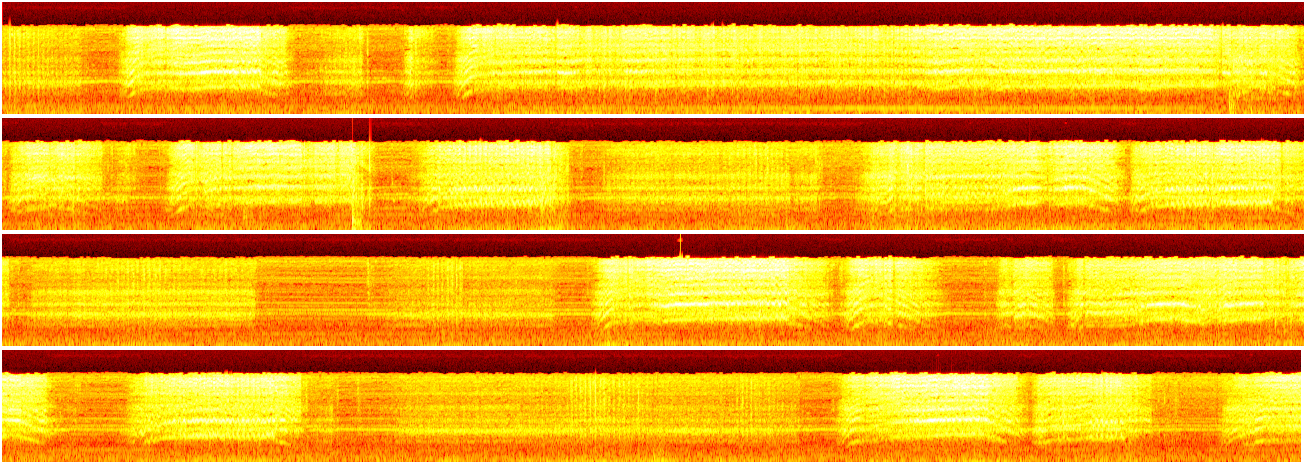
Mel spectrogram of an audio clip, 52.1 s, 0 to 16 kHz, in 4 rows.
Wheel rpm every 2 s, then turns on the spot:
70, 80, 120, 230, 230, 210, 150, 110, 140, 80, 40, 180, 140, 50, 20, 40, 160, 70, 120, 160, 90, 40, 50, 50, 140, 70.
2-4 26-32 42-46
